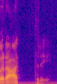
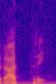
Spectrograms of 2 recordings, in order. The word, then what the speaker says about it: रात्रि: अब रात्रि, उच्चारण सही करना है, मात्रा मानी उच्चारण में लगने वाला समय। रात्रि, हानि है, दीर्घ उच्चारण करना ही नहीं।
